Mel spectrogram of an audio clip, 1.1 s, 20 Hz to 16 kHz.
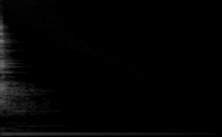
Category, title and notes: Music > Solo percussion
Med-low Tom - Oneshot 30 12 inch Sonor Force 3007 Maple Rack
perc, med-tom, real, roll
